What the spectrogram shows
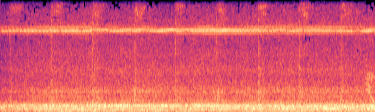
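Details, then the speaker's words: Ice cream machine motor test after replacing cracked bearing that caused a ticking "tig tig tig" noise: smooth steady hum with constant high whine, no ticking or rattle; the noise is gone. Normal running after repair. "Nag-testing na tayo, you know? Yan. Nawala na yung ingay."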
